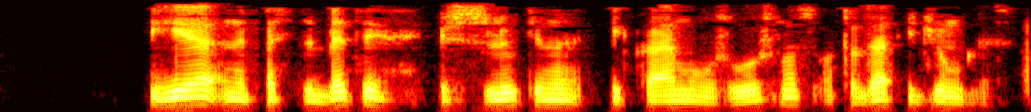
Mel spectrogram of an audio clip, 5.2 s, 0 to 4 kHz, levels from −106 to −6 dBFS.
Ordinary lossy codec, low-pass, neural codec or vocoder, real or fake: MP3, 32 kbps; 3.6 kHz; none; real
